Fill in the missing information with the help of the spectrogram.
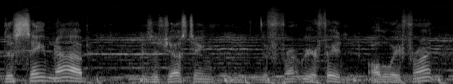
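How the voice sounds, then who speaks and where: A man's voice: mid-range voice, unhurried. A man giving a casual, patient step-by-step hands-on demonstration as a repair technician. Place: indoor repair workshop bench. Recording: radio playing loudly behind the voice. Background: car radio music and broadcasts.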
